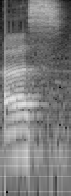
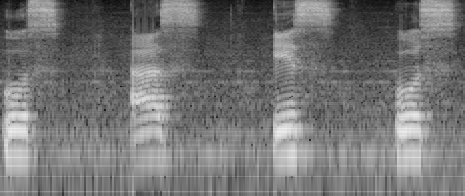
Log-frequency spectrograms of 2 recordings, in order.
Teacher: سین حروف صفیریہ میں سے ہے, اس کو ہم نے پر کرنا ہے, یعنی اس کو ہم نے سیٹی کے ساتھ ادا کرنا ہے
